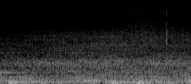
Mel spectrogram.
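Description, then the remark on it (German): A steady, low engine rumble of a car on a residential play street, even in loudness throughout, with no voices. “Das mit den Autos ist echt ein Ding, da habe ich, da hab ich nicht drüber nachgedacht, dass wir hier kreuzen könnten.”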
